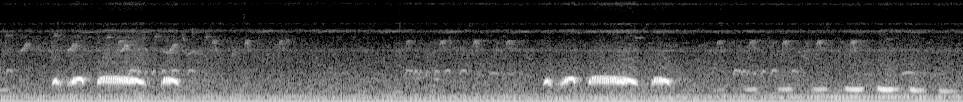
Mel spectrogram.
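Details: Decoy spotted dove calling at a trap: two well-spaced phrases of short coos around a long coo, followed by a soft series of lower notes near the end.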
